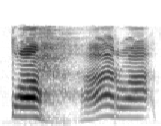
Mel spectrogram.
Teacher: تو کو پر پڑھیں گے اور ہا کو گلے کے آخری حصے سے نکالیں گے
